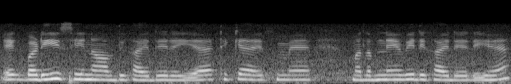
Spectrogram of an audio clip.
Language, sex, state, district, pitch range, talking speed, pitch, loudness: Hindi, female, Haryana, Jhajjar, 205-230 Hz, 200 wpm, 215 Hz, -14 LUFS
